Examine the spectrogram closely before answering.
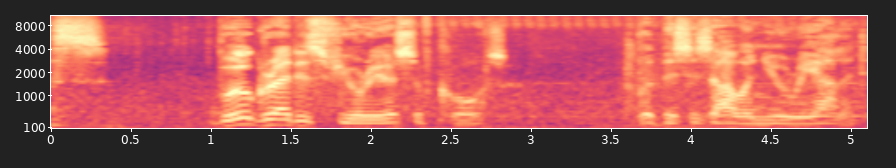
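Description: An older man speaks calmly in reply.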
